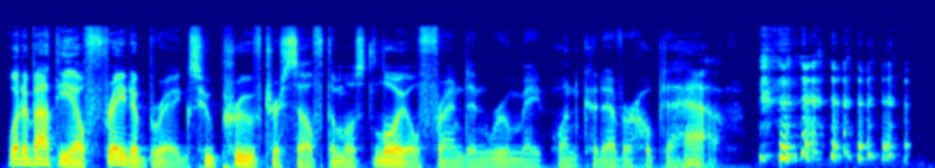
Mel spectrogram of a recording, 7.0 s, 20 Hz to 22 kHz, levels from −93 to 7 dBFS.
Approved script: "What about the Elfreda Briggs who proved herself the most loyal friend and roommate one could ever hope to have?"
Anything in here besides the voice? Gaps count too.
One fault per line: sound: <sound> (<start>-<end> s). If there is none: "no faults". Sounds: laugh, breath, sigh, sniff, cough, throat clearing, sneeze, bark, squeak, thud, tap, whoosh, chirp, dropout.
sound: laugh (5.7-6.9 s)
